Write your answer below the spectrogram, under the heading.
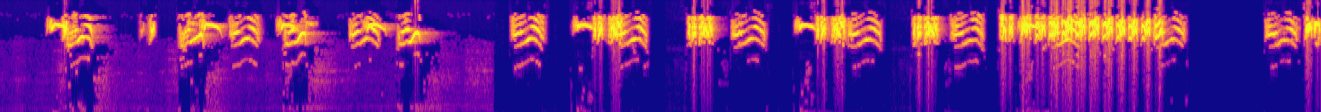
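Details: Lure call of the small bird known as sogon, used to gather wild birds quickly: sharp, very high chevron-shaped chirps in short bursts with pauses, then a dense buzzy trill near the end.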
